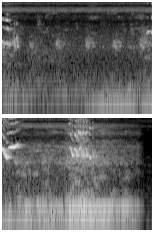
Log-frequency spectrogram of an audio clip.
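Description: Black-capped lory calling: a brief call at the start, then two loud, shrill squawks about three and about four and a half seconds in.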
